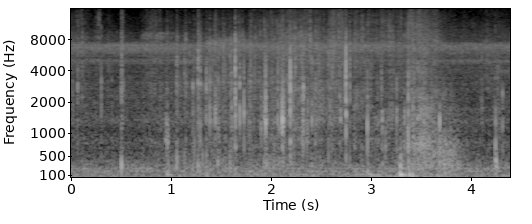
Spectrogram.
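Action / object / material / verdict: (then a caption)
scrape / reformed gym chalk block / chalk / none. Bare fingers with red nails squeeze, crumble and rub a solid, dry red reformed gym chalk block and its crushed pieces in a bowl into powder. Soft, irregular crunches and gritty crackles come through over a low, steady rumble, swelling into a denser crumbling rush toward the end.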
